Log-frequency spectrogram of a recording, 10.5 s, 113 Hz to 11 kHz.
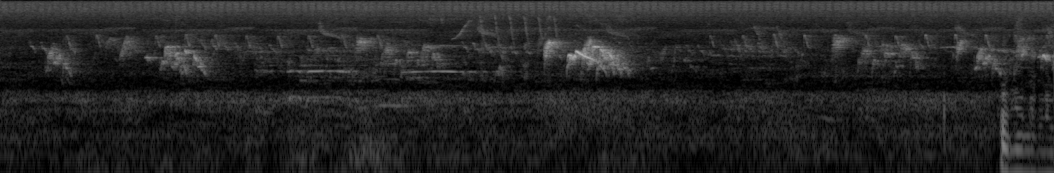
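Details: Caged red-whiskered bulbul decoy luring birds during trapping, 7 April 2019: scattered chattering chirps, then a louder burst of tangled warbling around the middle, quieter calls after, brief voice at the very end, steady hiss.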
